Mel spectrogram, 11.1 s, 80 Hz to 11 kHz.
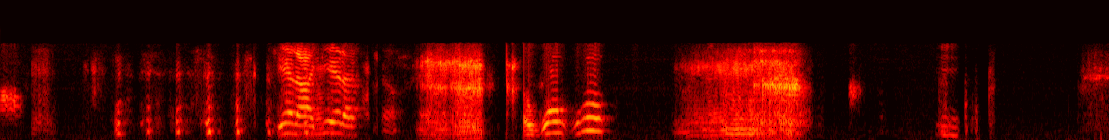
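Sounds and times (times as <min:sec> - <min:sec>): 
speech: 0:02.8 - 0:04.4, 0:05.3 - 0:06.2
person snoring: 0:04.2 - 0:05.0, 0:06.8 - 0:08.2.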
